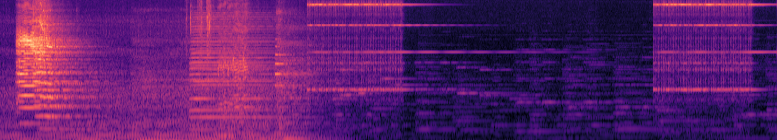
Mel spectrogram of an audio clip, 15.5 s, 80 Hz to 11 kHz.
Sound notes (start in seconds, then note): 5.5 phone rings; 6.4 distant piano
